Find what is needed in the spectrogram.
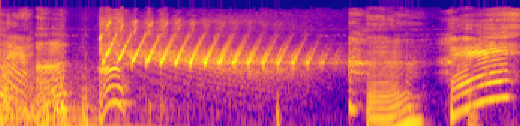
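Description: Electronic comedy sound effect on a film soundtrack: a rapid train of chirps, about ten a second, fading away, followed near the end by a few quick rising swoops.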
